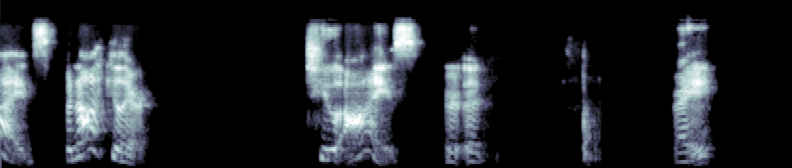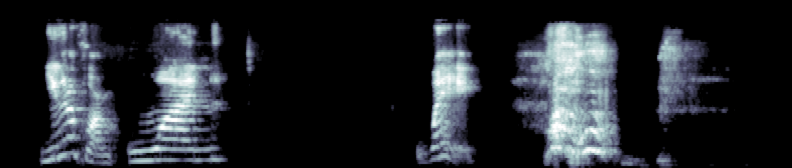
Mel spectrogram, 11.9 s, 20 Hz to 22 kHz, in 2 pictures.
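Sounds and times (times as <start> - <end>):
speech: 0.2 - 1.2, 2.3 - 3.8, 4.4 - 5.4, 6.2 - 7.7, 9.1 - 11.1
boxer dog barking: 10.0 - 10.7.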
